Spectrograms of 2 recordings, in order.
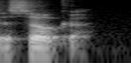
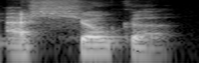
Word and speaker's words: Ahsoka: But yes, everyone pronounces it differently, but I'm pretty sure it's Ahsoka. – It's Ahsoka, yeah. – Yeah, a lot of people say Ashoka. – Yeah. – And it sounds funny, but I guess maybe if you try to read it phonetically or something like that.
